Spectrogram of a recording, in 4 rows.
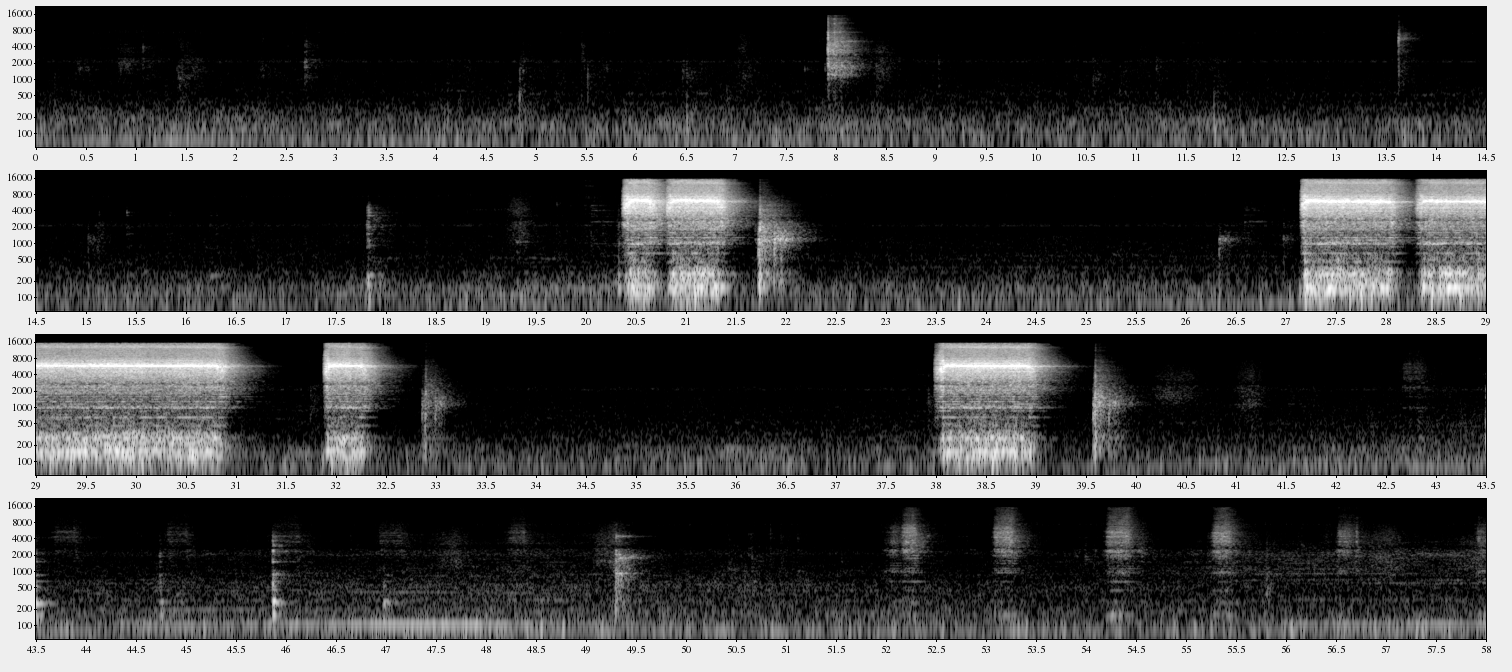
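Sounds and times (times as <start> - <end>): gas hissing from nozzle with whistle: 20.3 - 21.7, 27.1 - 32.8, 38.0 - 39.4, 52.0 - 53.5, 55.2 - 55.6.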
